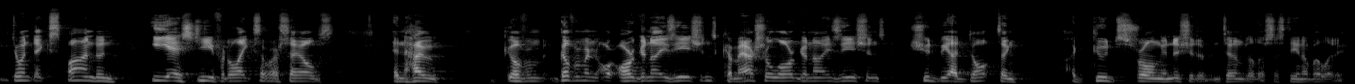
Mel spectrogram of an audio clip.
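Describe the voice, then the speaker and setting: This man talks fairly quickly in a Scottish accent, with a fairly high pitch, a bright, sharp tone, fairly even intonation and big swings in loudness. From northern Scotland. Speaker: moderator and marketing consultant. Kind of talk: panel discussion. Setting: stage with audience.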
